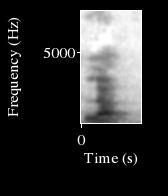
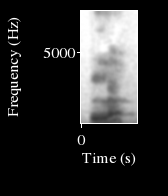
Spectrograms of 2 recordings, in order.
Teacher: जब हम इस वर्ण का उच्चारण करते हैं तो हवा किनारो या बगल से बाहर निकल जाती है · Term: पार्श्विक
